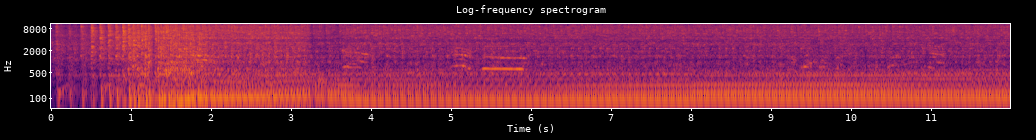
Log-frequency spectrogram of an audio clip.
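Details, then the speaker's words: International Scout 800A after years stored in a barn, first start after a wiring connector repair: fuel pump primes, cranking catches after about three seconds, then a steady, even low idle; normal start and idle. "what do we got fuel pump's [Music] priming it's firing"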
